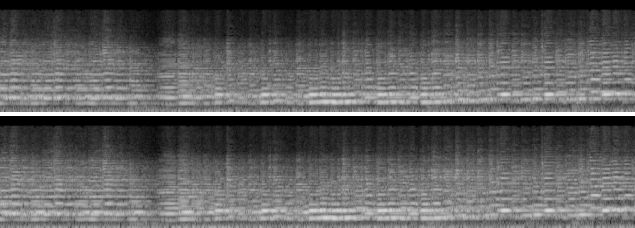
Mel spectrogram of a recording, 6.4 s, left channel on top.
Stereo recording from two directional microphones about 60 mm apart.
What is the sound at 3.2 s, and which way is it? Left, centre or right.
Violin, centre.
